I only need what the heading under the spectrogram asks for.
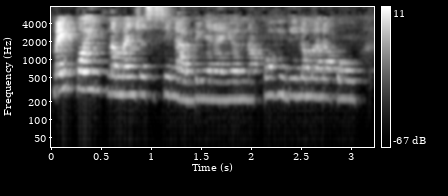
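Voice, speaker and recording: A woman from the Philippines tells her viewers a personal story in a chatty, confiding vlog manner, often turning to address them directly. Her voice sits a little high. The recording is roomy and echoey, with her set back some distance from the mic. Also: fast talker. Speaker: vlogger.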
